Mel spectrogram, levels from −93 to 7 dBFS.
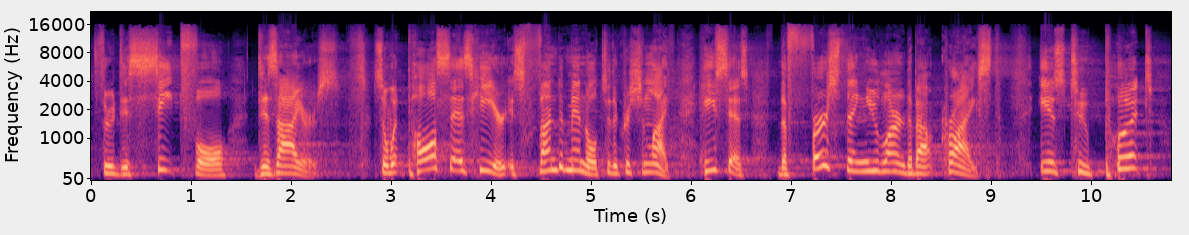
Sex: male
